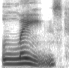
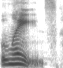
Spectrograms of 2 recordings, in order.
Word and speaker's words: Lanez: And she mispronounced Lanez just like I did when I first saw it. It's saying it Lanez instead of lanes, like traffic lanes.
